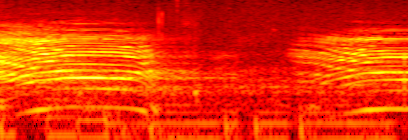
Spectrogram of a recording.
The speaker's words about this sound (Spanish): Este fin de semana, de hecho, se va a ir a Andújar, en Jaén, para recoger con su grabadora la berrea de los ciervos.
